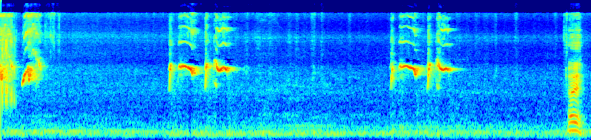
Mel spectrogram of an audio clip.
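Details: White-rumped shama during the rainy season, hard to get bathing, giving brief sharp high chirps in pairs a couple of seconds apart over a low humming background.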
